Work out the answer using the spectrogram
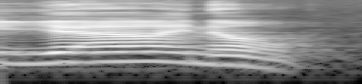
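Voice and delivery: abashed, caught-out, sheepish tone. Speaker retells the camp leader's answer when confronted, retelling a sheepish reply. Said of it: "the man said sheepishly".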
